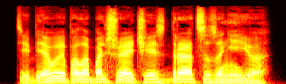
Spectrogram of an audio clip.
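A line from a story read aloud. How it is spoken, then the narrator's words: Grated through teeth. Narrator (Russian): проскрежетал он сквозь зубы Полу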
